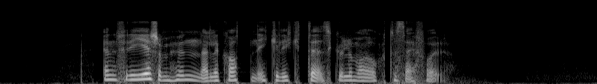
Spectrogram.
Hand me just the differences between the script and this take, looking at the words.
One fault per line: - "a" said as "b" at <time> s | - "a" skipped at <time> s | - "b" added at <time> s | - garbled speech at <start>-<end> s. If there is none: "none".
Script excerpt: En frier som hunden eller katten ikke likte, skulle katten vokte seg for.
- "katten" said as "man" at 3.6 s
